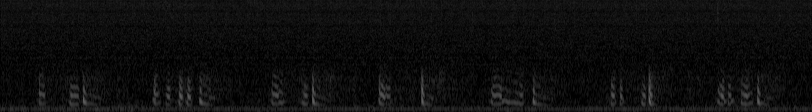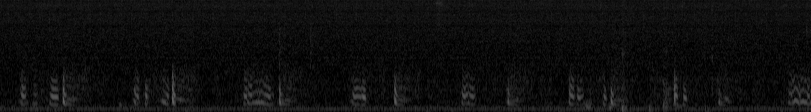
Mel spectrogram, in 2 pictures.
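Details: Sumiko the hedgehog, in deep sleep, breathes with a run of soft squeaky snorts, "hiko hiko". Short nasal chirps repeat steadily about every half second to a second, over a constant faint hum.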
